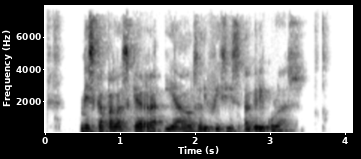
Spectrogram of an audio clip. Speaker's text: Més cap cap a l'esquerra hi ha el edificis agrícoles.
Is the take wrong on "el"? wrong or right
wrong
